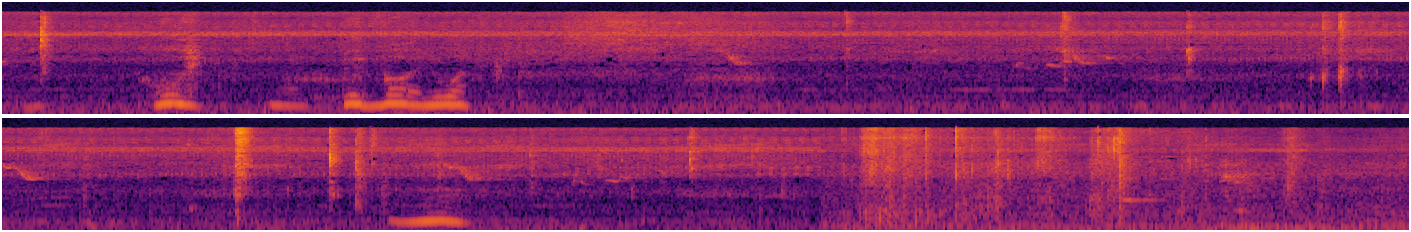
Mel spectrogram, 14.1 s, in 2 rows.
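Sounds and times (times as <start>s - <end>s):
faint high bird chirps: 3.5s - 5.7s.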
